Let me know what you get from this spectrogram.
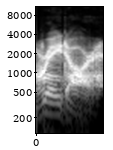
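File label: "radar", English, USA; Target; DCS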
